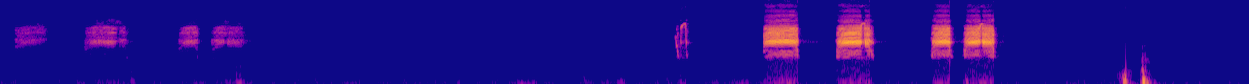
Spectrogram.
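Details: Black francolin, known locally as kala titer, calling: a faint opening run of short buzzy notes, a pause, then a loud phrase of five harsh, grating, broadband notes in quick rhythm, ending with a low thump.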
